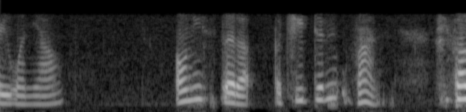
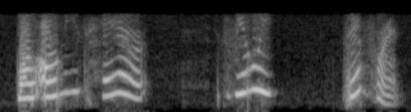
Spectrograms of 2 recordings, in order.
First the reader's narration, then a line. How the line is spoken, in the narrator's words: exclaimed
